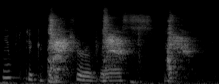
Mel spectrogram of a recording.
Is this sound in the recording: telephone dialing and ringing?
no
